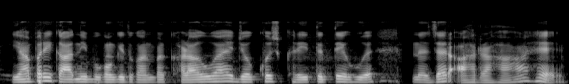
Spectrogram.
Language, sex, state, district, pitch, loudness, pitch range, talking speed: Hindi, male, Bihar, Bhagalpur, 115 Hz, -21 LUFS, 110-135 Hz, 200 wpm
